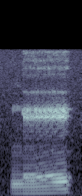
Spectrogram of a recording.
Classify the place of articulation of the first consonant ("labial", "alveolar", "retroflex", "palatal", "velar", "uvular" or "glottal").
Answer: velar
